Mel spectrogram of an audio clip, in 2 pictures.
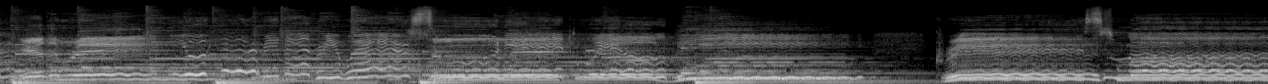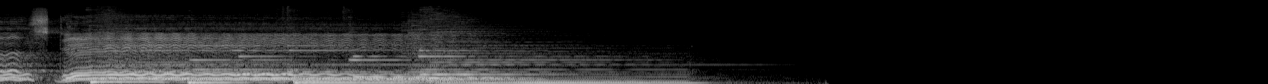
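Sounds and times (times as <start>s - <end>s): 
orchestra and chorus: 0.0s - 8.8s, 9.4s - 19.7s.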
